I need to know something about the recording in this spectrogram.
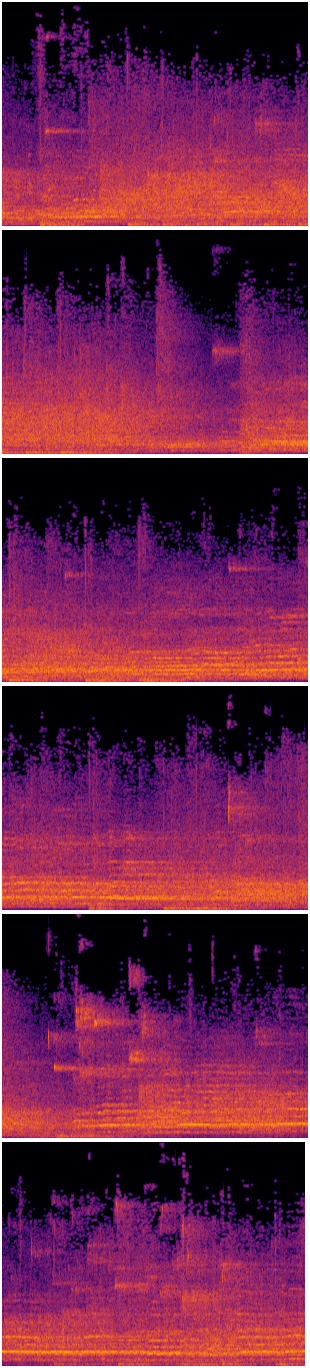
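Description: Players and spectators call out and chatter, echoing around the hall.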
